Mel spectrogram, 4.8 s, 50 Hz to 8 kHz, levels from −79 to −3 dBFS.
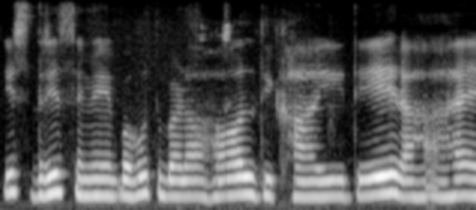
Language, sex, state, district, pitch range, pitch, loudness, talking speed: Hindi, female, Jharkhand, Ranchi, 180-205 Hz, 190 Hz, -16 LUFS, 125 wpm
